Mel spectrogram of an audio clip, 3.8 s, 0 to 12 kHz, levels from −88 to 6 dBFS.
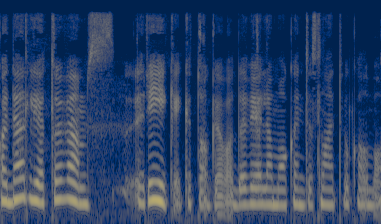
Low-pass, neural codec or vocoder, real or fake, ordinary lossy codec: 9.9 kHz; vocoder, 22.05 kHz, 80 mel bands, WaveNeXt; fake; MP3, 64 kbps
